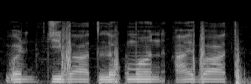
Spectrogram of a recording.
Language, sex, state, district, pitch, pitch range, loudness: Halbi, male, Chhattisgarh, Bastar, 120 Hz, 115-120 Hz, -21 LUFS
